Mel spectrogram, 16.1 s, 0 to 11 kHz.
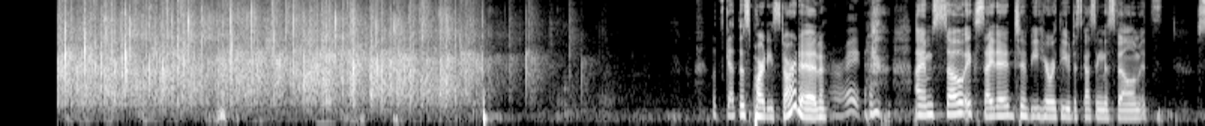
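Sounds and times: audience applauding: 0.8 - 8.0.

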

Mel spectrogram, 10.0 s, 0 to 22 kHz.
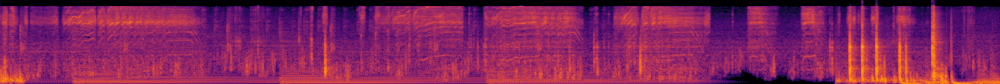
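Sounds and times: rapid high-pitched squeaking: 0.0 - 9.2
sustained music tone: 0.4 - 7.3.

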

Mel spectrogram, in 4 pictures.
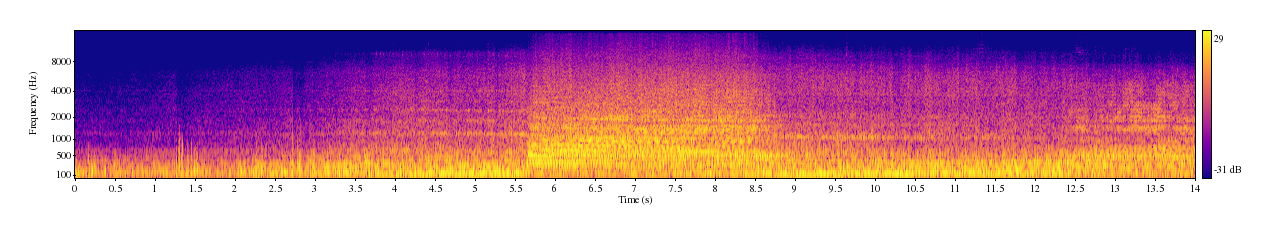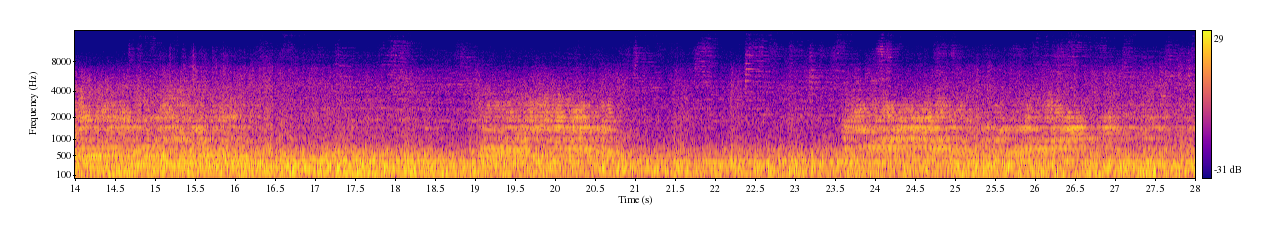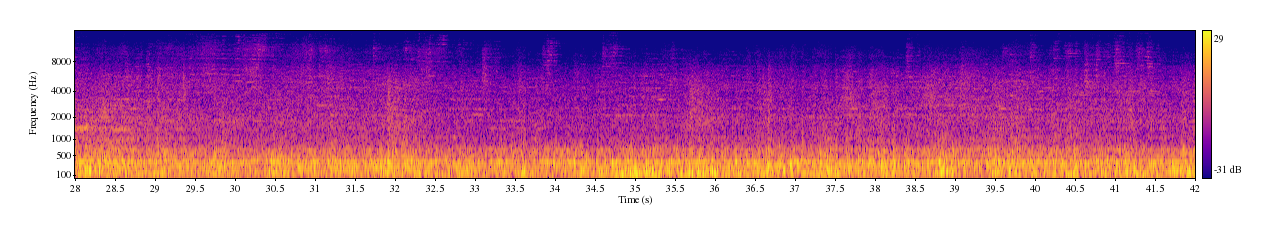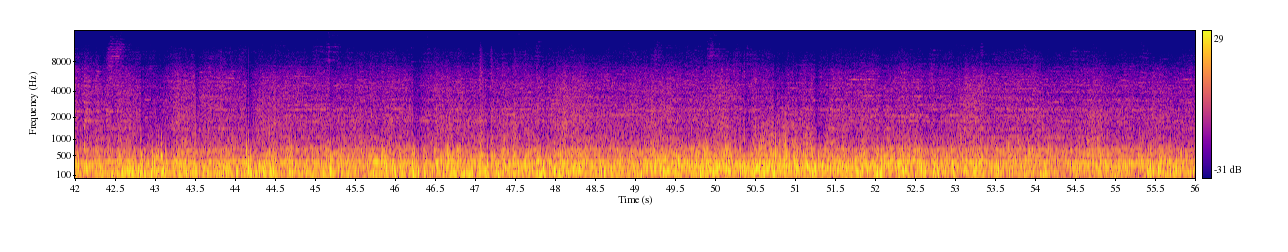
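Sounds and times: diesel locomotives rumbling: 0.0 - 56.0
locomotive horn blasts: 4.4 - 10.2, 12.4 - 16.3, 19.0 - 21.0, 23.6 - 28.9.

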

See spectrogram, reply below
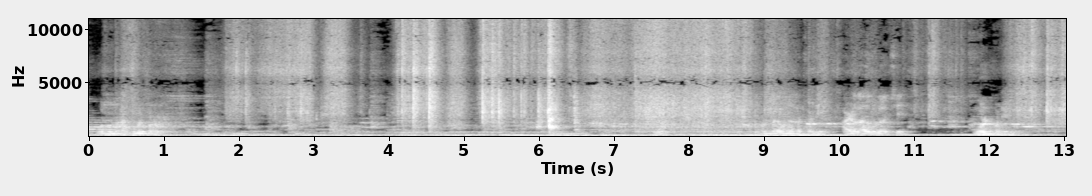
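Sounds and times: scratching on polystyrene foam: 1.8 - 9.9, 11.0 - 13.0.

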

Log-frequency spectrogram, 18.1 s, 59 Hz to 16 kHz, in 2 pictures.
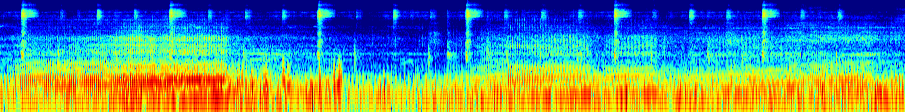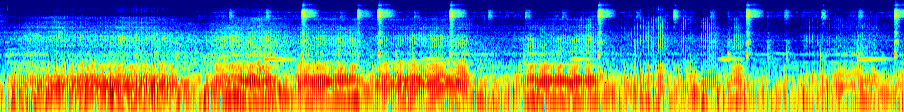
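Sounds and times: sharp percussion hits: 0.0 - 18.0
wavering melody: 0.0 - 18.0.

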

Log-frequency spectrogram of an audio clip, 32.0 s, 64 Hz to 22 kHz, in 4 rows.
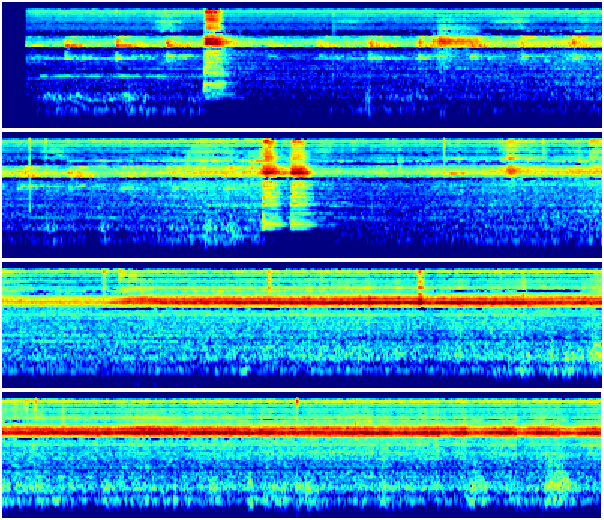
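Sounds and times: diesel locomotive engine rumble: 0.3 - 31.9
train horn blast: 2.0 - 3.3, 11.4 - 12.8.

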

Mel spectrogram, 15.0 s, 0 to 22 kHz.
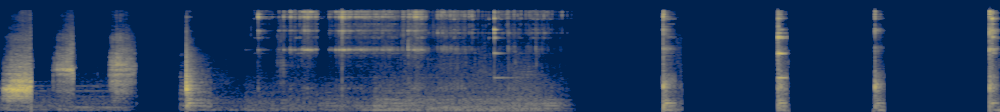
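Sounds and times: crystals clinking into glass beaker: 3.8 - 8.6.

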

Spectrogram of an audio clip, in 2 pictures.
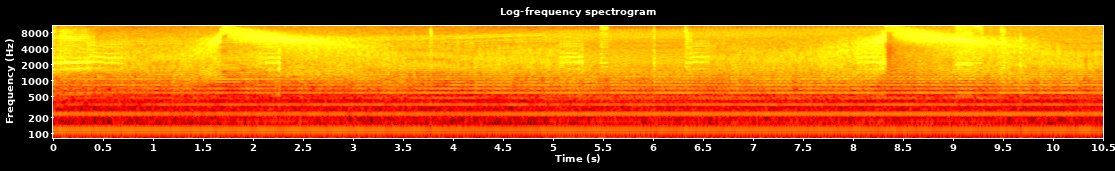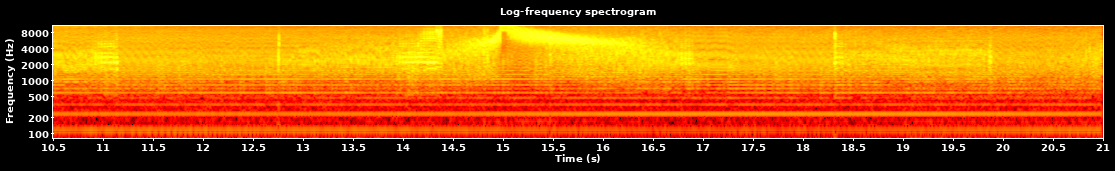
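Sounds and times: crackly bursts: 0.0 - 21.0
electrical hum: 0.0 - 21.0
sharp clicks: 4.9 - 6.8.

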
